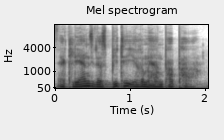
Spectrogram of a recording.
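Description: Man doing a grumbling, deliberate engine driver. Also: fairly low pitch, mellow, husky. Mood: gruff. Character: gruff, calm grown-up engine driver, man.

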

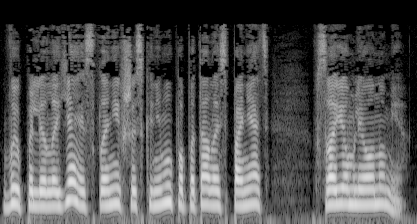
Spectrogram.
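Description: A woman reading a first-person novel aloud in a steady, measured way. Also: medium pitch, clear, resonant tone, no room sound, studio quality. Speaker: audiobook narrator.

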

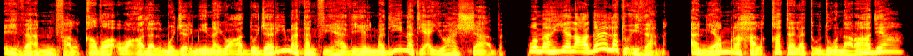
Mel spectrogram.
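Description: A man voicing a masked cowboy vigilante in a storybook reading, calm and sarcastic. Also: mid-range voice, fairly quick, no echo, studio quality, natural voice. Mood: angry. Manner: calm, mocking.

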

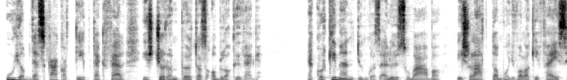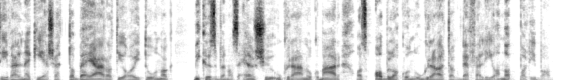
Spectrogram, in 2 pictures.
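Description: Husky low-voiced male audiobook narrator. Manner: dramatic, expressive reading. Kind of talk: scripted narration.

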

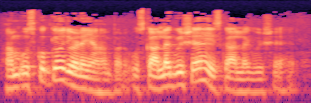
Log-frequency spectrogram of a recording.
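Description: A man's voice: medium pitch, expressive, fast talker, gravelly, darkish tone. A man with a Hindi accent teaching Sanskrit grammar to a class, patiently explaining and repeating word forms aloud.

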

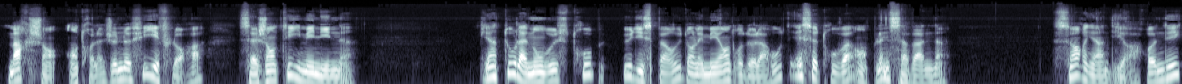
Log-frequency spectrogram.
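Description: A man narrating a novel in a steady, measured audiobook reading. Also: fairly low pitch, creaky, no room sound, studio quality.

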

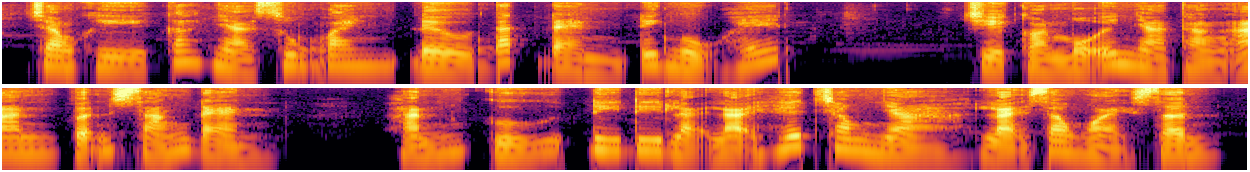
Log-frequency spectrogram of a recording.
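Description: Low, dark-voiced woman storyteller. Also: no room sound. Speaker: narrator. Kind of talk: storytelling narration.

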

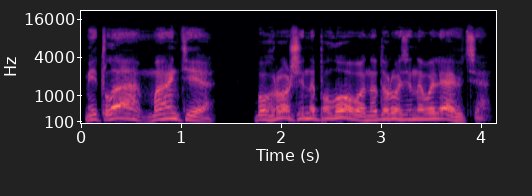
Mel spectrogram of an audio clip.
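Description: Sly ancient sweeper monk, mocking and chiding, voiced higher by a male reader. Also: normal speed, creaky, slightly rough, no room sound, studio quality, heavily acted. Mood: sly teasing. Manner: teasing, chiding, lively.

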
